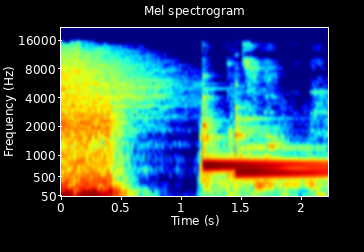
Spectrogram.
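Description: Background rock music fades out, and after a short gap a two-note ding-dong chime sounds: a higher note followed at once by a lower one, both held for about a second.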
